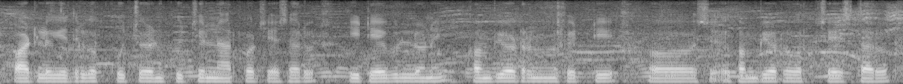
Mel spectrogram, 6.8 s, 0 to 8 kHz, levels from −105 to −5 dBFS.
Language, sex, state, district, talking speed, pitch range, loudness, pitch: Telugu, male, Telangana, Karimnagar, 140 wpm, 110-120 Hz, -25 LUFS, 115 Hz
